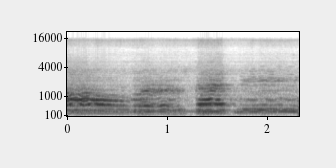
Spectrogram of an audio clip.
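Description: Hawaiian band music from a 1940 Decca 78 rpm record playing on an acoustic Orthophonic Victrola phonograph: a held, wavering melody line over steady chords, with a short louder note about one and a half seconds in.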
